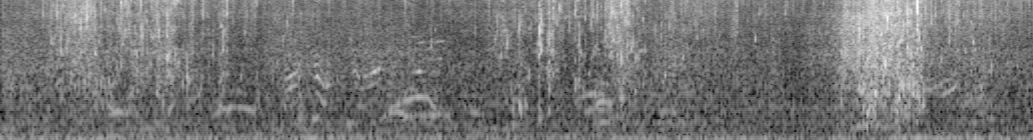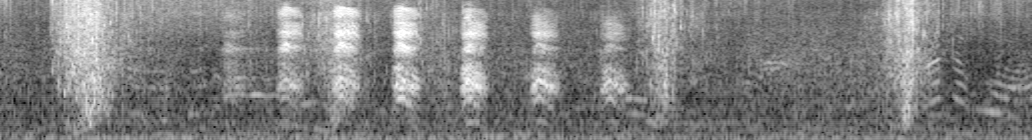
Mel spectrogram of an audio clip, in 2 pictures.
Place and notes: Vancouver, BC, Canada - Seawall - Second Beach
